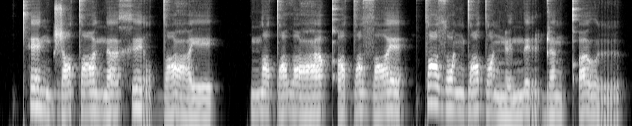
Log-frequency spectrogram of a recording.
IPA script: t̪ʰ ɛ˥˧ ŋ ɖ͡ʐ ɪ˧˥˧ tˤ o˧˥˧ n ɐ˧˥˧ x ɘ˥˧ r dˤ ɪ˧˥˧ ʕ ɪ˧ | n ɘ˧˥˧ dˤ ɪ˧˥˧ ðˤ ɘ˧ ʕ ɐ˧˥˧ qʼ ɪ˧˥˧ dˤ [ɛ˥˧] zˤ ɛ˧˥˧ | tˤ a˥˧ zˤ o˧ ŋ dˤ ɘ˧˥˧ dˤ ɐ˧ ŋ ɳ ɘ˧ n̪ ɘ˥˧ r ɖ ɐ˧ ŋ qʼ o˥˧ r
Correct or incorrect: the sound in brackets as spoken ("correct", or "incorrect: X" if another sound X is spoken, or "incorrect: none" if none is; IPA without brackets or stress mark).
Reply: incorrect: ɪ˥˧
